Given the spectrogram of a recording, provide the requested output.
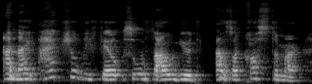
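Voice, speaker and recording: A woman's voice: fairly high pitch, normal speed, fairly bright tone, echoey room. A woman with a thick Scottish accent, chatting frankly and down to earth in a casual vlog. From Scotland. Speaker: vlogger.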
